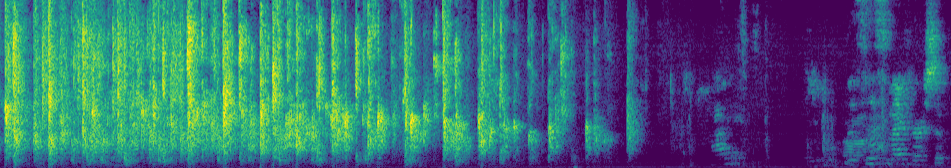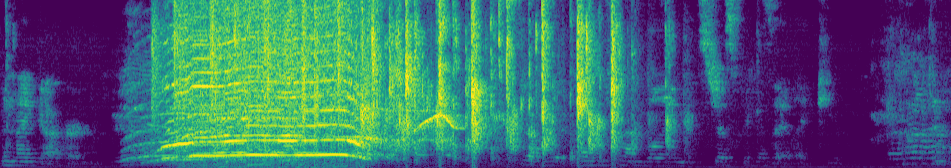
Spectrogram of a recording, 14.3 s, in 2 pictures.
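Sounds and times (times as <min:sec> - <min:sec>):
small audience clapping at an open mic night: 0:00.0 - 0:05.1, 0:08.2 - 0:12.4
speech: 0:07.2 - 0:08.4.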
